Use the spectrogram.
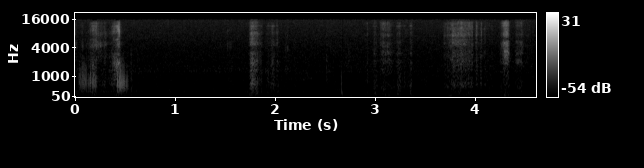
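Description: The gold metal nib of a fountain pen, held in fingers, scratches cursive onto a flat sheet of cream lined paper resting on a desk. Short, bright, scratchy strokes come in brief bursts separated by quiet pauses, with a faint tick in between.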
